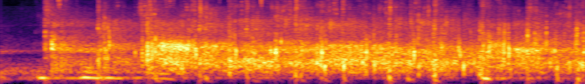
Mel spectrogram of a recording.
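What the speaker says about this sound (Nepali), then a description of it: "आफूले ताली बजाउने हो." A studio audience breaks into applause that starts abruptly and continues as steady, full clapping to the end.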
